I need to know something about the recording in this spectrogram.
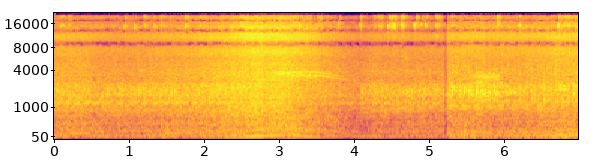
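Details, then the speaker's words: Ford 7.3 diesel first start with a first-generation Banks turbo kit and homemade intake hat, injection pump and oil line reconnected: deep, even clatter at idle with steady low rumble and slight swells; runs smoothly, no oil leaks seen. "yeah i'm pretty happy with that sounds good i don't see any oil leaking"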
